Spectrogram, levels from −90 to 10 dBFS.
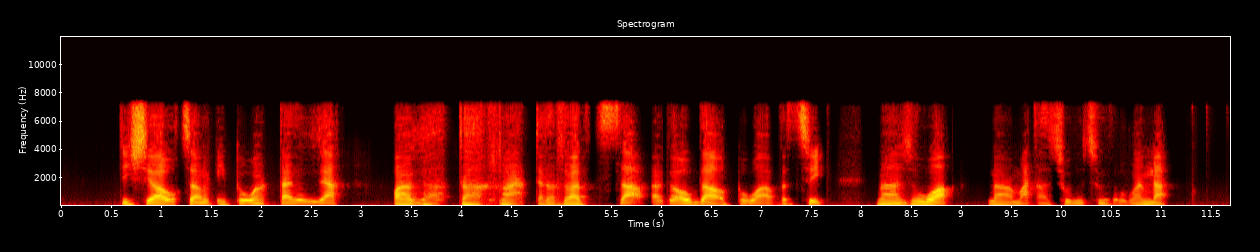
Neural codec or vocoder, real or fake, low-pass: codec, 16 kHz, 0.5 kbps, X-Codec, HuBERT features, trained on general audio; fake; 7.2 kHz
